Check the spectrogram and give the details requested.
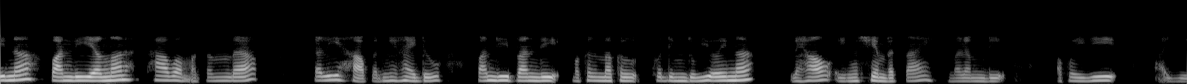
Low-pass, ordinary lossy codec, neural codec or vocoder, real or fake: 3.6 kHz; none; codec, 16 kHz, 1 kbps, X-Codec, WavLM features, trained on Multilingual LibriSpeech; fake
